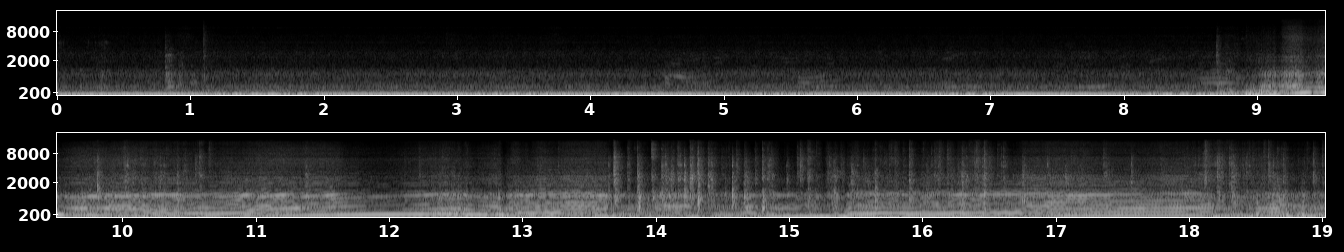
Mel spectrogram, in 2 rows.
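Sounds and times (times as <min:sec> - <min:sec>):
car engine revving: 0:00.0 - 0:19.0
tyres on gravel: 0:09.0 - 0:19.0.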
